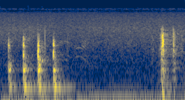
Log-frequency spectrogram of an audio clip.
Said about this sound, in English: Say, there's someone at the door.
